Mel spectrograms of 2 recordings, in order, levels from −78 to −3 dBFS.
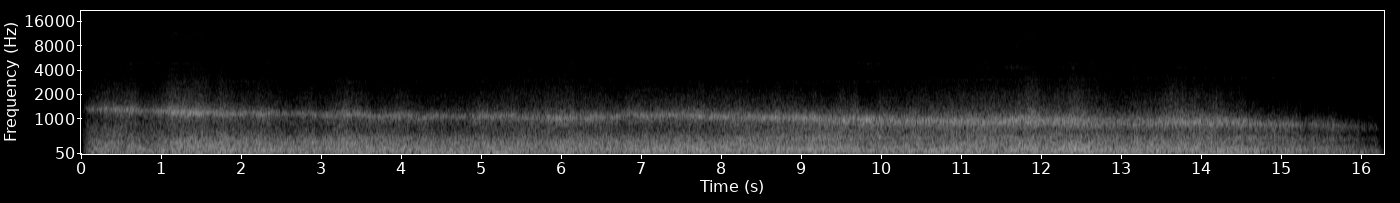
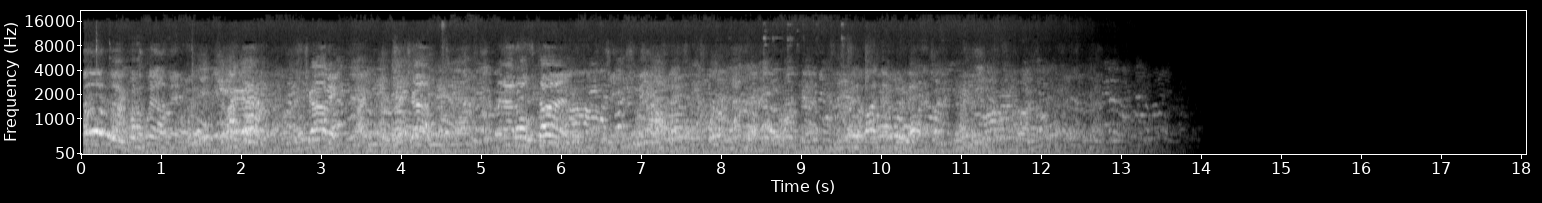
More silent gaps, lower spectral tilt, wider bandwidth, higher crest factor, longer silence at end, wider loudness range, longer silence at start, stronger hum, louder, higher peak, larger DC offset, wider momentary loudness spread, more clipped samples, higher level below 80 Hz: neither; first, -8 dB/octave vs -4 dB/octave; about the same, over 20 kHz vs 19.5 kHz; about the same, 16 dB vs 20 dB; second, 0.05 s vs 4.6 s; second, 3 LU vs 11 LU; about the same, 0 s vs 0 s; neither; second, -40 LUFS vs -18 LUFS; second, -24 dBFS vs 0 dBFS; neither; second, 5 LU vs 10 LU; neither; second, -50 dBFS vs -42 dBFS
